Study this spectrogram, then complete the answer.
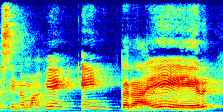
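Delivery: ordinary talk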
